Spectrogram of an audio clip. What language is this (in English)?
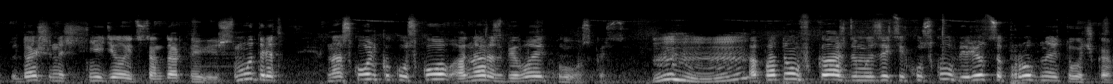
Russian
